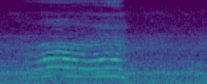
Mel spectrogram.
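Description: A baby's voice: one drawn-out, wavering cry-like call lasting about a second, starting about half a second in.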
